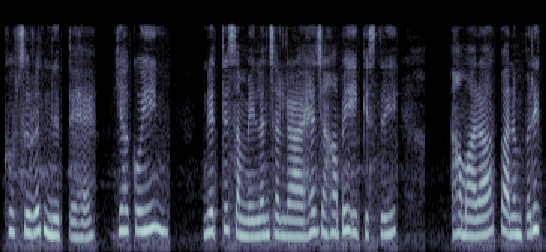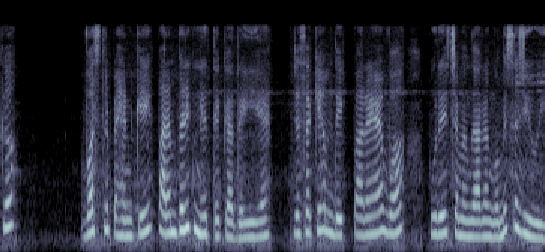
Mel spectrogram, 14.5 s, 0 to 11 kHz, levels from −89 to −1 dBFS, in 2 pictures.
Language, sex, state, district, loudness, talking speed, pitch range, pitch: Hindi, female, Uttar Pradesh, Varanasi, -27 LUFS, 160 wpm, 220-275 Hz, 245 Hz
